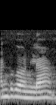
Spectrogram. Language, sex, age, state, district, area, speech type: Tamil, female, 60+, Tamil Nadu, Erode, urban, spontaneous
